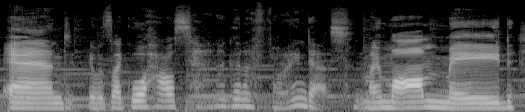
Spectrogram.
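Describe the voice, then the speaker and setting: A woman's voice: medium pitch, steady tone, a little slow, a bit bright, soft background music. A woman from Canada telling personal stories casually on a panel show. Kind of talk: casual chat, personal storytelling.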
